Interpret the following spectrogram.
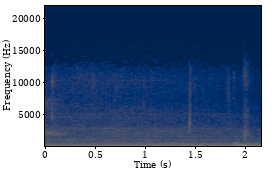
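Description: Car engine idling with a steady low rumble over a light hiss. A faint click about one and a half seconds in and a soft knock near the end come from the metal gate being closed.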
